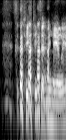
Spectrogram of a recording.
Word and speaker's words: Csikszentmihalyi: Good pronunciation. It killed me to hear him say Csikszentmihalyi.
